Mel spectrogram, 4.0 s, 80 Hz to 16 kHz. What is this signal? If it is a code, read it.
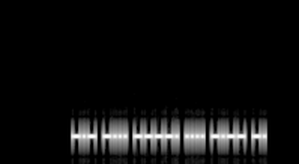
Morse code, heard as a keyed tone, about 36 wpm, 700 Hz. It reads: KB9HYN
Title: USA Call Signs - 6 Characters - 3x Character Spacing - 35wpm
